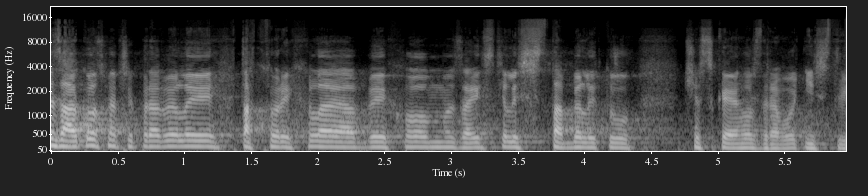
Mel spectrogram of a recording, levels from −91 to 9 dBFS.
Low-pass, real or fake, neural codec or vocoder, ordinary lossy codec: 14.4 kHz; real; none; Opus, 16 kbps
